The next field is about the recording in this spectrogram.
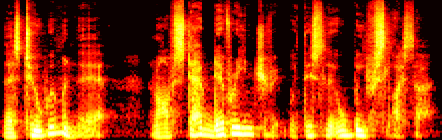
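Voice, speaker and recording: A man's voice: fairly low pitch, expressive, moderate pace, darkish tone, breathy edge, exaggerated voice. A man playing a burly flustered barman. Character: burly, flustered male innkeeper.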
